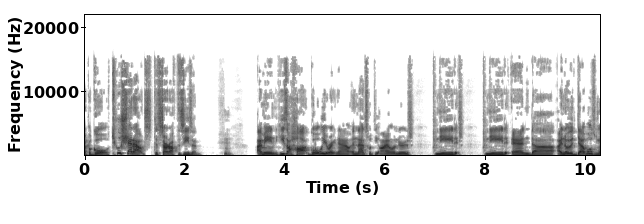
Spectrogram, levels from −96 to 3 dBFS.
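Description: At 4.60 to 4.62 s there's a single loud pop, a sharp click-thump peaking about 10 dB above the speech, which keeps going underneath it. It's likely a voltage spike from a switch, plug or static discharge that got shaped by the downstream electronics into that short burst.

Then from 7.47 to 8.46 s you get a stream segment repeated: the player jumps back and plays the same second of speech again, with a small blip at the join. The same chunk was probably fetched or queued twice, adding about a second to the clip.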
